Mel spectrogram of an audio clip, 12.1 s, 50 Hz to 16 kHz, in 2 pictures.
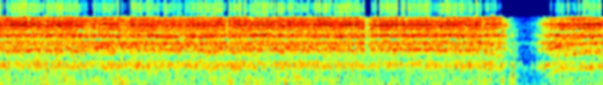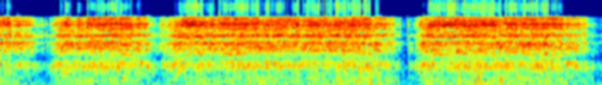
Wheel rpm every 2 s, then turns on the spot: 220, 230, 160, 110, 190, 150.
none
